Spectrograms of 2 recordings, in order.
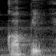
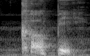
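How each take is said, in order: First: "kopi" with no breath on the k; plain Indonesian "kopi"; the wrong unaspirated "kopi". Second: "kopi" with a puff of air on the k; aspirated English-style "kopi". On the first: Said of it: "Bukan kopi". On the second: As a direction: breathe out on the k of "kopi". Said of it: "tapi kopi". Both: Shown as a demonstration.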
